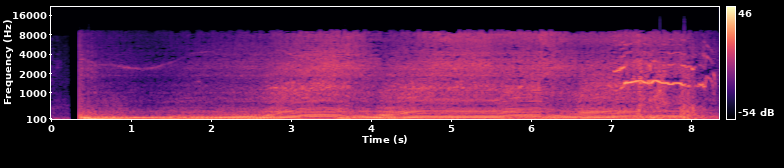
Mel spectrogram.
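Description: Supercharged 572 big-block V8 running loud, its pitch sweeping up and down in several revs. A wavering high whine comes in near the end.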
